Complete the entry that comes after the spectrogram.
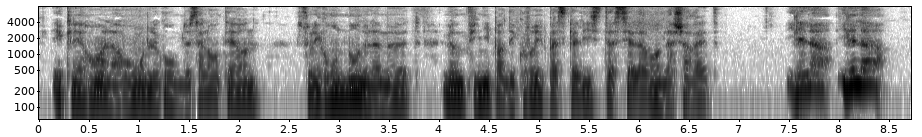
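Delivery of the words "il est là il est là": shrill, very high, loud shouting. On finding Pascalis at the front of the cart, shouting. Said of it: "crièrent".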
